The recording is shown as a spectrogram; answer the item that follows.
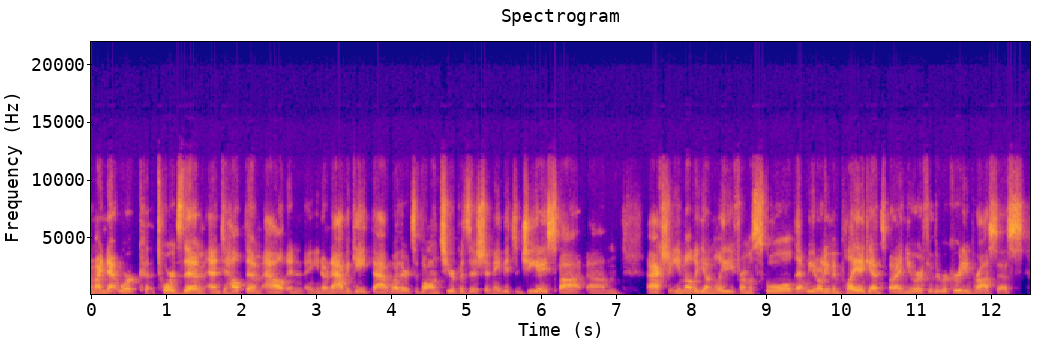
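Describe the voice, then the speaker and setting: A woman from Hawaii, a head college softball coach, answering interview questions in an earnest, steady way with frequent fillers. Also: lowish voice.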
